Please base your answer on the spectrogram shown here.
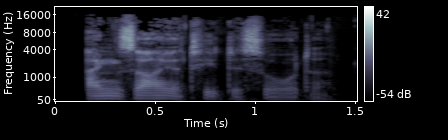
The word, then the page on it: anxiety disorder: British English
